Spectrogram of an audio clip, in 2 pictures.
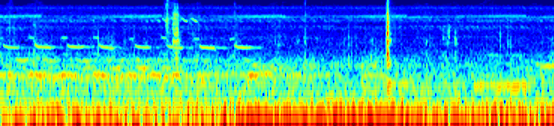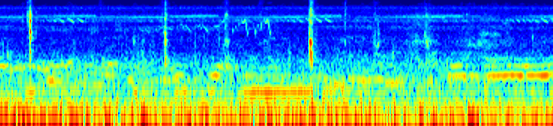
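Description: Faint eating sounds of pickled mustard greens and boiled duck egg being bitten and chewed, with a few sharp crisp clicks spread through. Small birds chirp in the background, with a quick run of chirps in the first second or so, over a low steady hum.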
